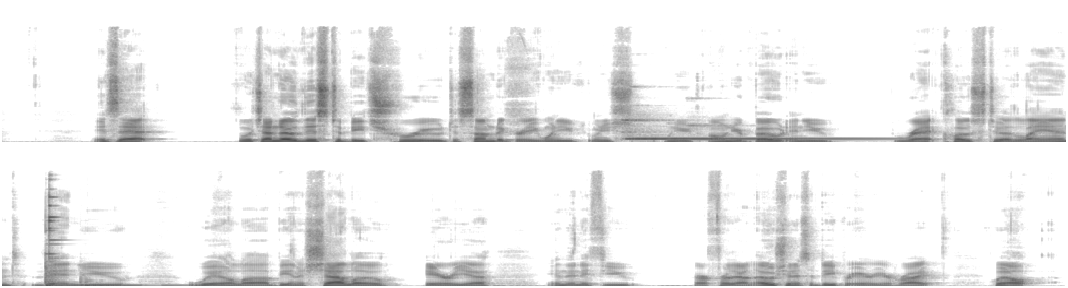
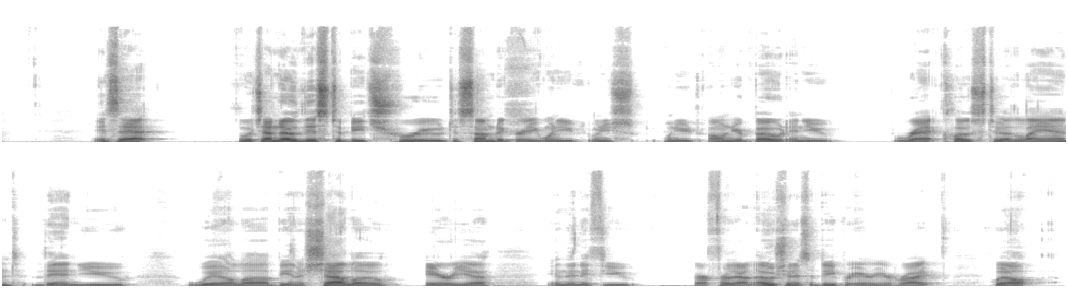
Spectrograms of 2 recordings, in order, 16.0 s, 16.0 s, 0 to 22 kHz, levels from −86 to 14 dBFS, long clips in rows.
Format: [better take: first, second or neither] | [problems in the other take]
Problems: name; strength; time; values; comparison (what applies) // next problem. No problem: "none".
second | doorbell; loud; from 4.5 to 6.5 s; peak level with the speech // clattering dishes; loud; at 8.5 s; peak 1 dB above the speech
